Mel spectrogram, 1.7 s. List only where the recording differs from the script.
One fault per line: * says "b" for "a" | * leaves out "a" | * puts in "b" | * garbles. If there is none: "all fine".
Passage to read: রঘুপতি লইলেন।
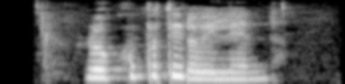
all fine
